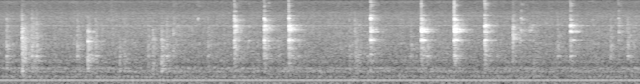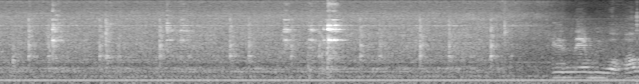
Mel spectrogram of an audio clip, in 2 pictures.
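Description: Pastry filling is gently mixed with lightly beaten eggs in a bowl, giving irregular soft clicks and taps over a steady low hum in a kitchen.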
